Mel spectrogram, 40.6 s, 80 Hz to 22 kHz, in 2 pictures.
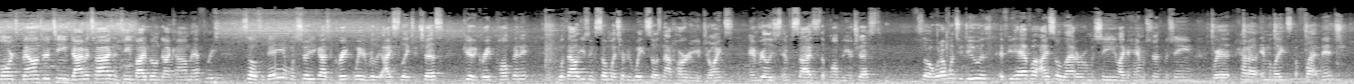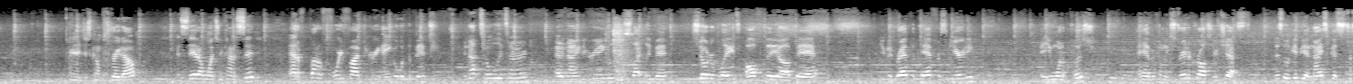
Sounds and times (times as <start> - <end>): Speech: 0.0 - 13.2, 13.8 - 20.2, 21.4 - 32.8, 33.6 - 35.0, 36.0 - 36.8, 37.4 - 40.6
Music: 0.0 - 40.6.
